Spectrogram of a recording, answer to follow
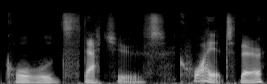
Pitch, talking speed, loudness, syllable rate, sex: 95 Hz, 90 wpm, -23 LUFS, 2.5 syllables/s, male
